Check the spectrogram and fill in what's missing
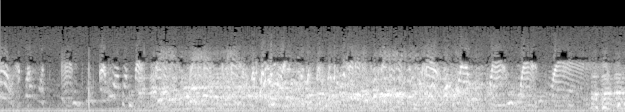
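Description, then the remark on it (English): A cartoonish Donald Duck voice, refusing to go to sleep, squawks and quacks nonstop in garbled, excited bursts, loud, with a steady low hum underneath. “Jack, I'm having trouble with Donald Duck. He's got to start on a picture early tomorrow, and he refuses to go to sleep.”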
